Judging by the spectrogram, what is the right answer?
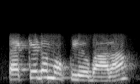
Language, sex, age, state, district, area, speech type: Sindhi, female, 45-60, Maharashtra, Thane, urban, conversation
